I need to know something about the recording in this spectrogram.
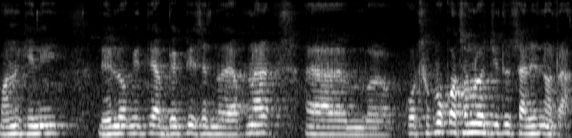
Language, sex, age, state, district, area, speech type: Assamese, male, 60+, Assam, Goalpara, rural, spontaneous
